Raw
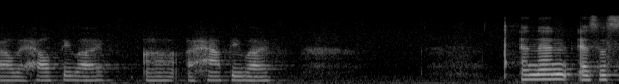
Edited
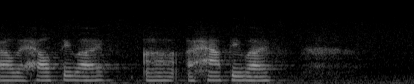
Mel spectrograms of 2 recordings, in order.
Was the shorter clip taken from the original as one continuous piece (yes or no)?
yes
